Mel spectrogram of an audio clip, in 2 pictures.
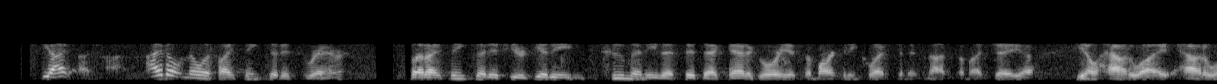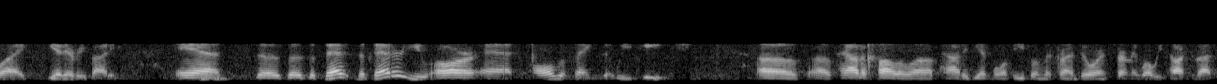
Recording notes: Maximum Impact Monthly Teleconference. Host a regular “Best Practices” conference call for all Maximum Impact Members and above.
